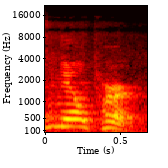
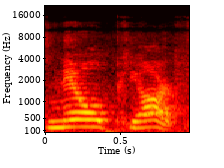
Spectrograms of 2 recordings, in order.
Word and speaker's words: Peart: Everyone says Neil Peart, John, but it's Neil Peart because Is that he's really how you Canadian. pronounce it? Yeah, Okay. that's how you pronounce it.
